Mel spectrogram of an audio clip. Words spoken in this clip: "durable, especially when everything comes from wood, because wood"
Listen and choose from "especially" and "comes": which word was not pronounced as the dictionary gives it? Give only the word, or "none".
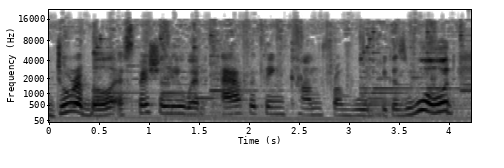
comes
